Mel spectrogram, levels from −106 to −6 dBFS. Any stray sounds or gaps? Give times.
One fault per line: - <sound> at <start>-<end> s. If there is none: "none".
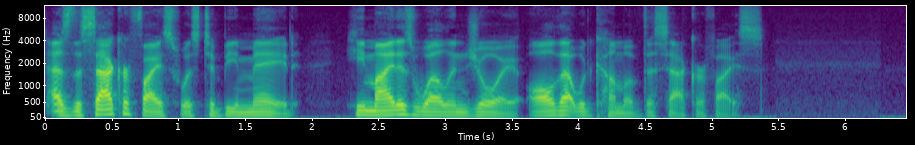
none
